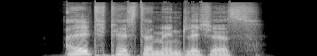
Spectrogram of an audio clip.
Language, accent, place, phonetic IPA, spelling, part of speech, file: German, Germany, Berlin, [ˈalttɛstaˌmɛntlɪçəs], alttestamentliches, adjective, De-alttestamentliches.ogg
- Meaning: strong/mixed nominative/accusative neuter singular of alttestamentlich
